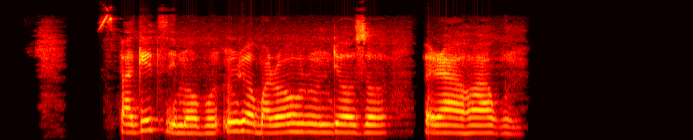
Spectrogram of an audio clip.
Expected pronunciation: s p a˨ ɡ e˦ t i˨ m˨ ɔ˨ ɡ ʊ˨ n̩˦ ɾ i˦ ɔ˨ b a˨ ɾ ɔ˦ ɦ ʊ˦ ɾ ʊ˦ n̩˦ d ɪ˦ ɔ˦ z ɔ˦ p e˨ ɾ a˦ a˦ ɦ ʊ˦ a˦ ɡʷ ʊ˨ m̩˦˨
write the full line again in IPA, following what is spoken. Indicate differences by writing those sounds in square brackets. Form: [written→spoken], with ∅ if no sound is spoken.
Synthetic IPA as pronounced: s p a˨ ɡ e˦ t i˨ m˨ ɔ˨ [ɡ→b] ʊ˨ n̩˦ ɾ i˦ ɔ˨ [b→ɡ͡b] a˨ ɾ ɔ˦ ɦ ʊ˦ ɾ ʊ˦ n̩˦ d ɪ˦ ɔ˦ z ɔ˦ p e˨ ɾ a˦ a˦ ɦ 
